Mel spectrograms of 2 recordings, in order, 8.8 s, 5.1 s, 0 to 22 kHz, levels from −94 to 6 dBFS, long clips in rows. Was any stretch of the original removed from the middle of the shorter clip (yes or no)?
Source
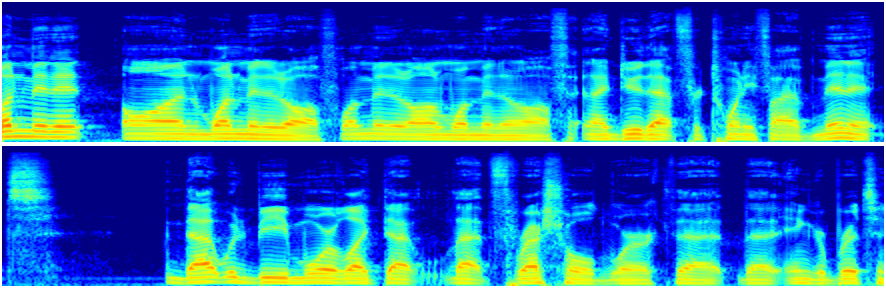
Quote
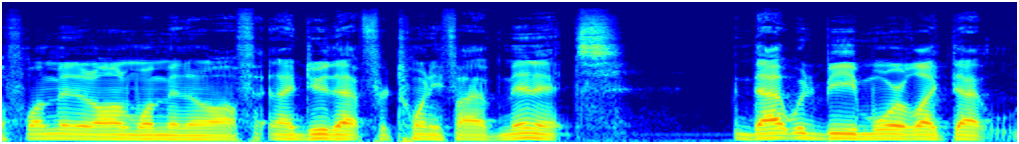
no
